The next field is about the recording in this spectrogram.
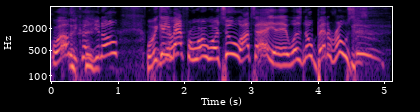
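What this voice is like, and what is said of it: Old person voice. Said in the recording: “you guys have like an old person accent?”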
